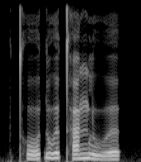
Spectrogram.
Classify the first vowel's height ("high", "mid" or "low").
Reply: mid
